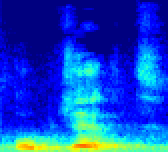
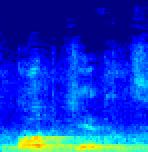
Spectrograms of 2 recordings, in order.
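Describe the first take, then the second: First: The stress is on the second syllable. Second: The stress is on the first syllable. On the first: It is used as a verb. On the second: It is used as a noun. "this is the noun"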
